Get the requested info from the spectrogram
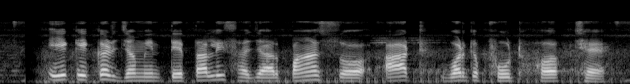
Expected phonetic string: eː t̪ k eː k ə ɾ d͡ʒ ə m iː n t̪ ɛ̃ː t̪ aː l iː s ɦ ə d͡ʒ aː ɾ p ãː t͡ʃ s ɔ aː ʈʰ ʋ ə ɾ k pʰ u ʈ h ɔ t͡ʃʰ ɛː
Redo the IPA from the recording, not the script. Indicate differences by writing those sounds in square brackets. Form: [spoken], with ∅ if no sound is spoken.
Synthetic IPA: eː [∅] k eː k ə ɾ d͡ʒ ə m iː n t̪ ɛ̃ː t̪ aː l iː s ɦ ə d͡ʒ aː ɾ p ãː t͡ʃ s ɔ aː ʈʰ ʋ ə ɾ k pʰ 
